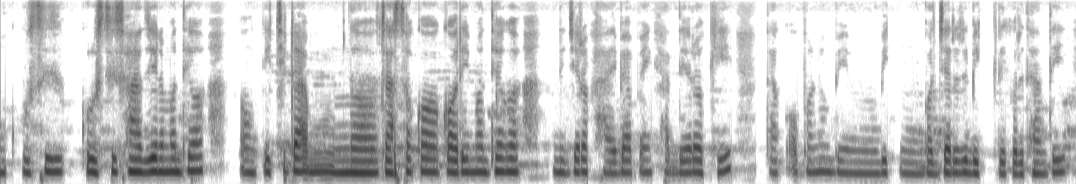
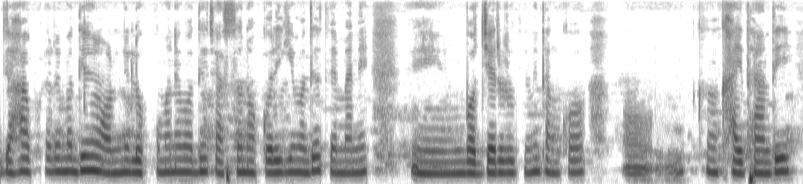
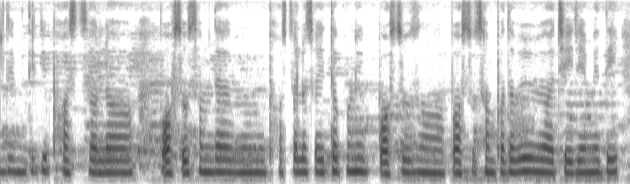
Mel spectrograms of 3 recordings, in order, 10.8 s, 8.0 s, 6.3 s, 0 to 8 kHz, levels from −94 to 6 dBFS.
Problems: constant background noise, continuous background conversations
